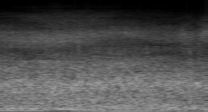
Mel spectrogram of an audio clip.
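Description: A car drives through an area with steady, broadband road and engine rumble heard from inside the vehicle, continuous and fairly loud, with no voices.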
